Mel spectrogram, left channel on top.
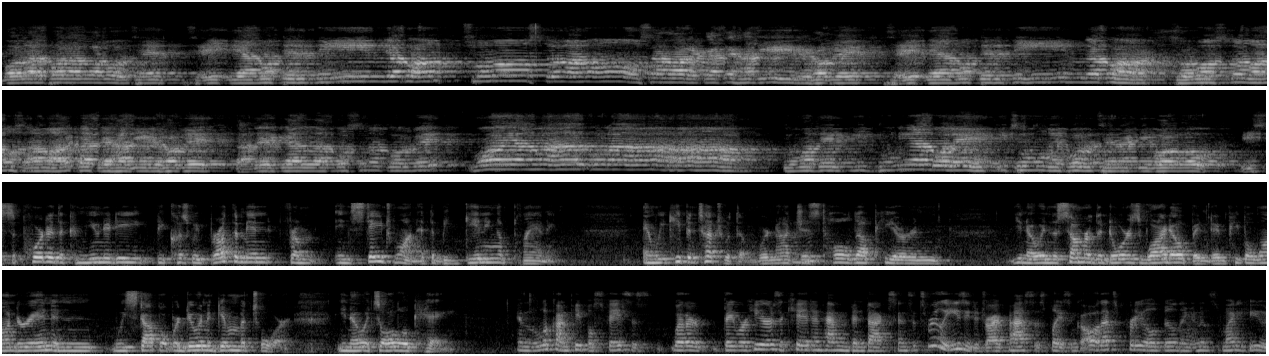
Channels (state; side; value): different; both; correlation 0.00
